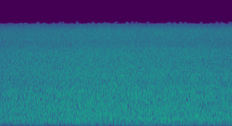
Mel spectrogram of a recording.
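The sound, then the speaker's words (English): The clear water of the Waikato River rushes steadily a few hundred metres from its source at Lake Taupō, in Taupō. It makes a dense, continuous wash of sound with no breaks or changes, and no voices. “I'm just a few hundred metres from the source of the Waikato here in Taupō.”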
